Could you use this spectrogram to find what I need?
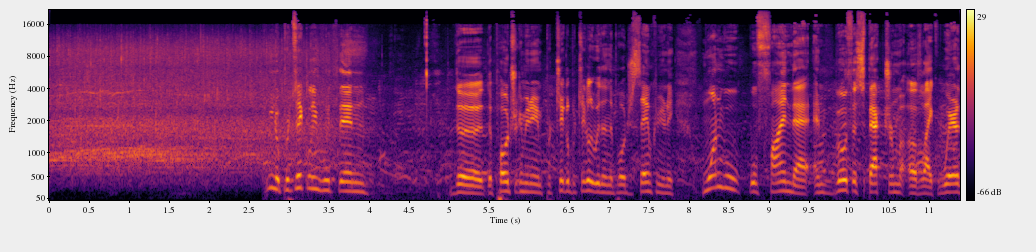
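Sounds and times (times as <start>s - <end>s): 
poetry slam crowd clapping for a poet: 0.0s - 4.0s
speech: 2.7s - 4.1s, 5.0s - 11.3s.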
